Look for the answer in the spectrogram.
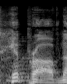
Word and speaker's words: Hip-Prov: Oh, so it's pronounced Hip-Prov, not High-Prov. – Yeah, Hypnosis-Prov. – That's right. – Hip-Prov, Hypnosis, yes. Ladies and gentlemen, Asad Meki, Colin Mockery, Hip-Prov with Colin Mockery and Asad Meki.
